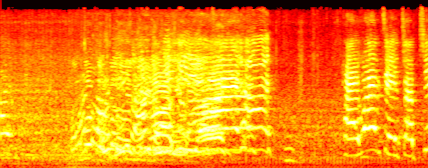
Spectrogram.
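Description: A crowd of men and women shouts slogans loudly outdoors.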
